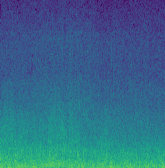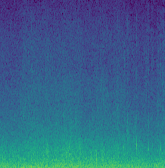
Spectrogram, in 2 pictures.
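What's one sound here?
Wind blusters outdoors.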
